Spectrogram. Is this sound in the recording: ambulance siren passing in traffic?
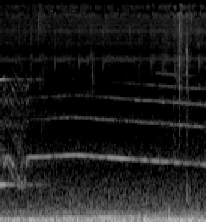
yes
